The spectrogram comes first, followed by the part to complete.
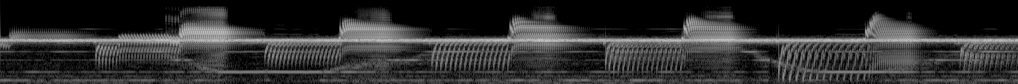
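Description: Experimental electronic noise music: a steady high tone is held throughout over a faint low drone. A synthesizer sweep rising in pitch repeats about every one and a half seconds.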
